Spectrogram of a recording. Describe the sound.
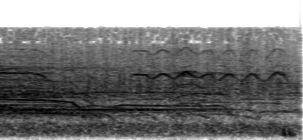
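A crowd at Camp Julian cheers loudly and steadily. High whistles and whoops rise and waver over a dense wash of shouting throughout.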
